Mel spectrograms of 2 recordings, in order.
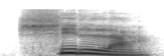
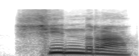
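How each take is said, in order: First: The middle consonants sound like a double l. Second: The middle consonants sound like n followed by r. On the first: The speaker calls it right. "magiging Shilla" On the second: The speaker calls it wrong. "aside na sasabihin mong Shinra"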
